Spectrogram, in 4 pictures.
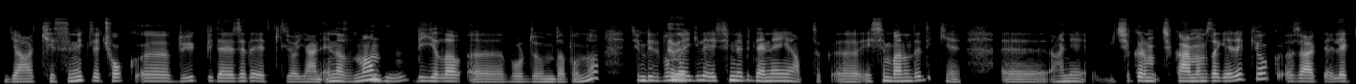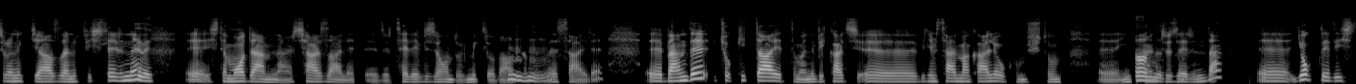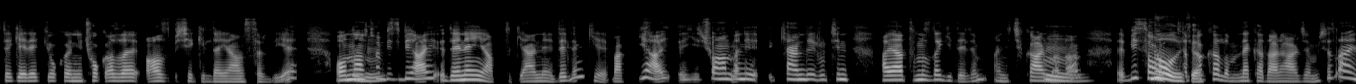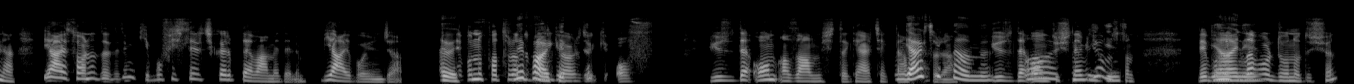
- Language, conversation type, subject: Turkish, podcast, Evde enerji tasarrufu için hemen uygulayabileceğimiz öneriler nelerdir?
- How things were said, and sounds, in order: other background noise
